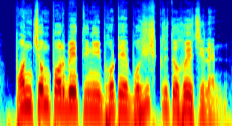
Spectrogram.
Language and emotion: Bengali, neutral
